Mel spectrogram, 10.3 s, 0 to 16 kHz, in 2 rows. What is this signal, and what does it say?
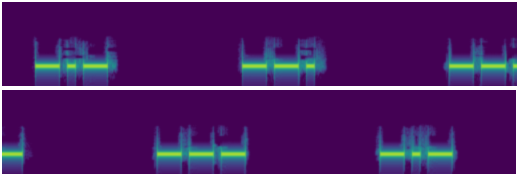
Morse code, heard as a keyed tone, about 15 wpm, spaced as for 5 wpm, 800 Hz. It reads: KGOOK
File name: Morse / Level4A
